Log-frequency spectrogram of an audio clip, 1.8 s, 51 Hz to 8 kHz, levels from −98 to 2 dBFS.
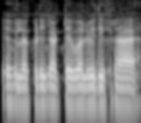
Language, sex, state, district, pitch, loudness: Hindi, male, Uttar Pradesh, Hamirpur, 115 Hz, -18 LUFS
